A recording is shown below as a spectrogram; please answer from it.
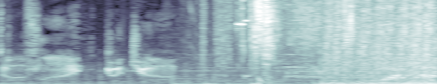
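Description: Gunfire in the sci-fi shooter Mass Effect crackles as scattered bursts and mechanical clatter, moderately faint, building to a denser, louder rattle toward the end.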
